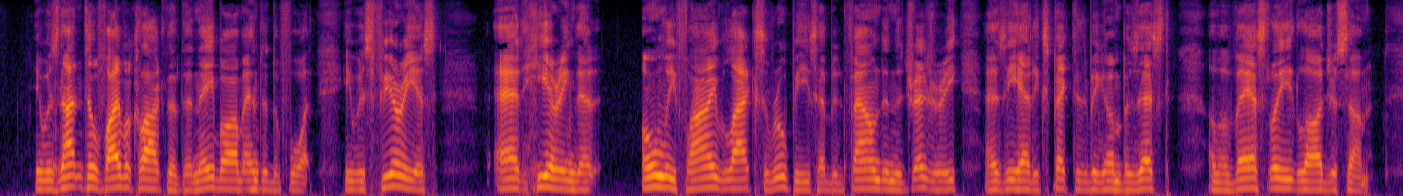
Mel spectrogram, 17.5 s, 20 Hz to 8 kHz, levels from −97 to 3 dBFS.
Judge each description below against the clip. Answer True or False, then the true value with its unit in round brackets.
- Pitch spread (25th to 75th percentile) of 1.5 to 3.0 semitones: True (2.7 semitones)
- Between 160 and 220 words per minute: False (140 wpm)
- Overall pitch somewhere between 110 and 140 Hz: True (135 Hz)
